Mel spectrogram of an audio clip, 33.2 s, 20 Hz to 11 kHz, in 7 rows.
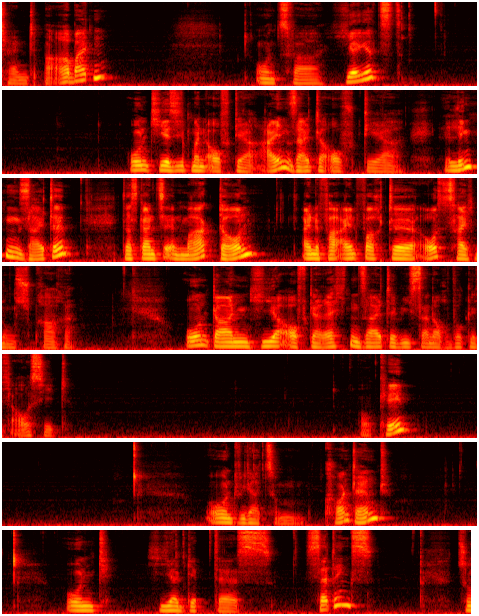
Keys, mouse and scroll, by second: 4.1 click, 26.2 click, 29.9 click.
